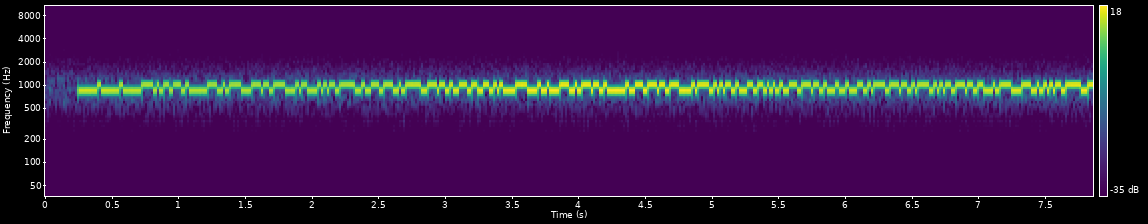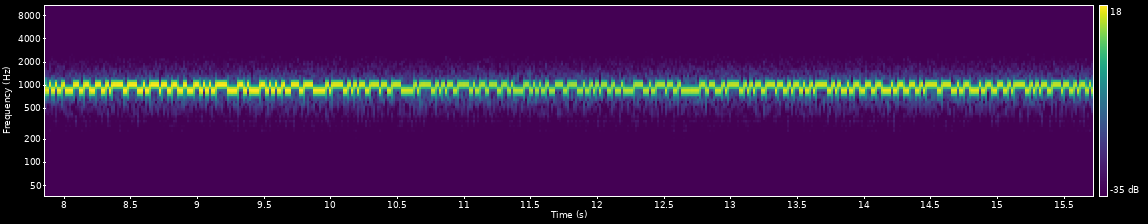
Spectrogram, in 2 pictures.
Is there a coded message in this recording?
Yes: RTTY (45.45 baud, 170 Hz shift) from 0.2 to 15.7 s, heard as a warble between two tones, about 940 Hz centre, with radio static. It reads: NO OBSTANT AIXO, A MESURA QUE ES CONSTRUIEN PROGRAMES MES GRANS, LES DEFICIENCIES …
